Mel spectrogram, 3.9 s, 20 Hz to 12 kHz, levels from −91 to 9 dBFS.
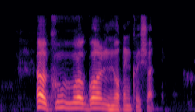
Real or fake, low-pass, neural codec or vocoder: fake; 7.2 kHz; codec, 16 kHz, 1 kbps, FunCodec, trained on LibriTTS, 50 frames a second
